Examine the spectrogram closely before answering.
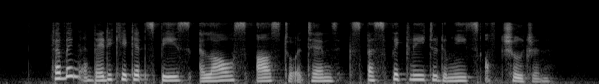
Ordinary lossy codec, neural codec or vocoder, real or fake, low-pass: none; codec, 16 kHz, 0.5 kbps, FunCodec, trained on LibriTTS, 25 frames a second; fake; 7.2 kHz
